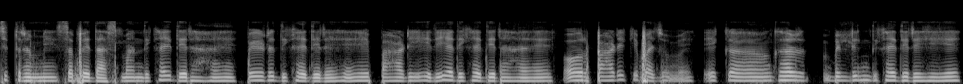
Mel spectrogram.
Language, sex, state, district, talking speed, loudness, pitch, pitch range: Hindi, female, Uttarakhand, Uttarkashi, 180 wpm, -22 LUFS, 170 Hz, 165-185 Hz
